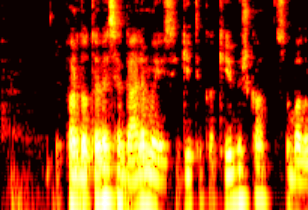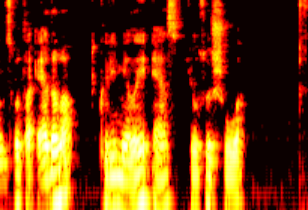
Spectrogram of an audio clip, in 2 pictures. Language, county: Lithuanian, Alytus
